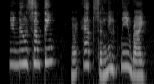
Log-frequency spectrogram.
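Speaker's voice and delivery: shrill, very high-pitched squealing voice. A voice in the tunnel answers the previous speaker, squealing high-pitched voice. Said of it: "Squeals a high-pitched voice".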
